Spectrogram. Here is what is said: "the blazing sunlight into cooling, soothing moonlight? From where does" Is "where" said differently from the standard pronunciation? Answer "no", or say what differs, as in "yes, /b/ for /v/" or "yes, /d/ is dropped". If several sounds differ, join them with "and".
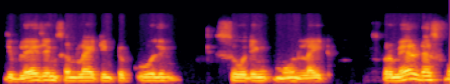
yes, /l/ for /ɹ/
